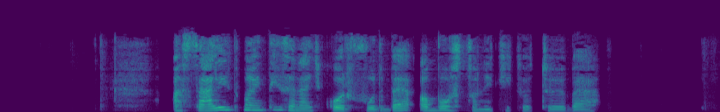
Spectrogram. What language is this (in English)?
Hungarian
